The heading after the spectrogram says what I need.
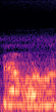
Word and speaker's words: Bela Lugosi: Dracula, a creature conjured up by author Bram Stoker, but brought to life by Bela Lugosi.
